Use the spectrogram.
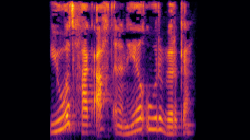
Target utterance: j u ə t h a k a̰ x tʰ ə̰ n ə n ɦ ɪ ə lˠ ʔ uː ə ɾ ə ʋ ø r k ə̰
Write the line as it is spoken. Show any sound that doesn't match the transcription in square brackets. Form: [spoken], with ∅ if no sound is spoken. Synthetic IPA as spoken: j u ə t h a k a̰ x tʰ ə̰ n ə n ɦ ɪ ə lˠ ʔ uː ə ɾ ə ʋ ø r k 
